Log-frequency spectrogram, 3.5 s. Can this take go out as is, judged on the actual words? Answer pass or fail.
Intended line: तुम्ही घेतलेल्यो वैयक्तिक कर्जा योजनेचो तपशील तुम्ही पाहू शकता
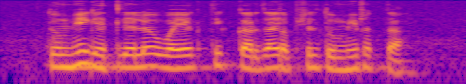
fail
